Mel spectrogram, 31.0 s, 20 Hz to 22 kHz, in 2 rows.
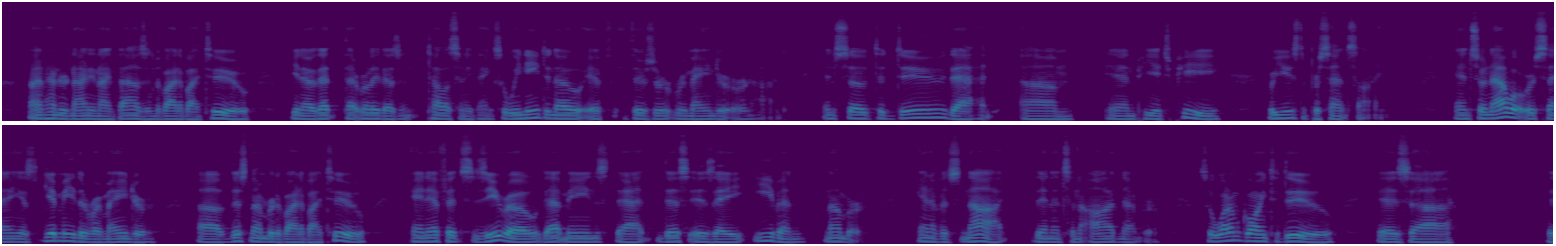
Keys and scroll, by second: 13.1 shift+5.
